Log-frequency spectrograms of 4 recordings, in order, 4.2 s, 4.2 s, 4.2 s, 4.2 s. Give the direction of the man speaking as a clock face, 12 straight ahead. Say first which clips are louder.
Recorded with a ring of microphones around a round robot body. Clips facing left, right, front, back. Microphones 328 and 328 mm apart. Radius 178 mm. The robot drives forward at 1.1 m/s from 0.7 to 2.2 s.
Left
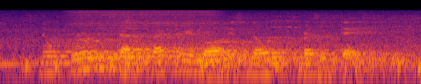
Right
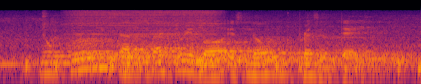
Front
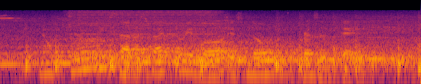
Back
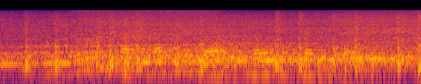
Even, even; 1 o'clock.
